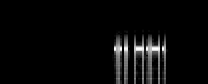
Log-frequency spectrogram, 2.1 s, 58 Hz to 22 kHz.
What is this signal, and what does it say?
Morse code, heard as a keyed tone, about 44 wpm, 700 Hz. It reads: SC
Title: US States Repeated 3x 45wpm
